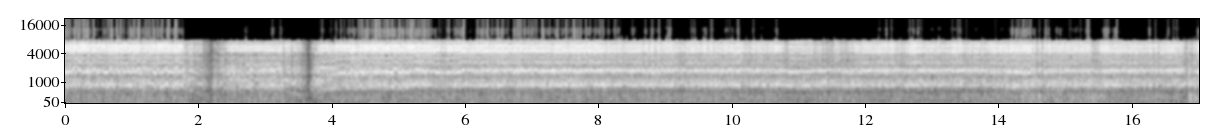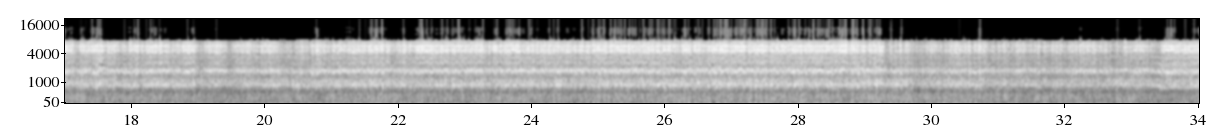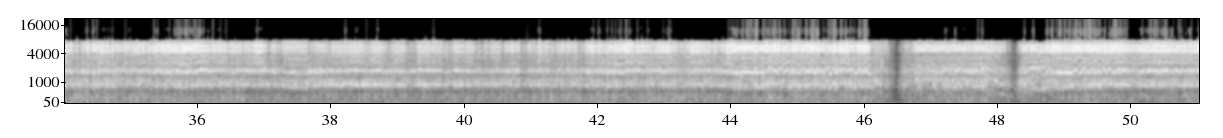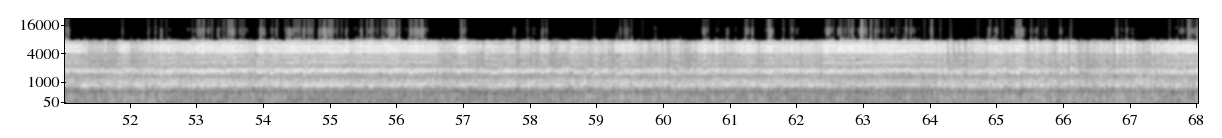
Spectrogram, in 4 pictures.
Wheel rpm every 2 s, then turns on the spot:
190, 120, 190, 230, 230, 230, 230, 230, 240, 230, 230, 230, 230, 230, 230, 230, 230, 230, 230, 230, 230, 230, 200, 140, 160, 230, 230, 230, 230, 230, 230, 230, 230, 230.
none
